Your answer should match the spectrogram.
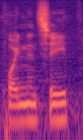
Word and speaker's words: poignancy: It can really help raise the comedy level to how do you say the word, poignancy? – Poignancy.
